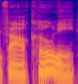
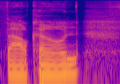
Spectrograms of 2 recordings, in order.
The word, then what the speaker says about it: Falcone: that selena kyle is the daughter of carmine falcone which i know they pronounce it falcone i still say falcone so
